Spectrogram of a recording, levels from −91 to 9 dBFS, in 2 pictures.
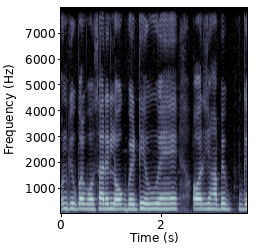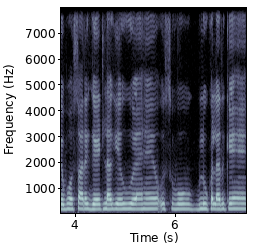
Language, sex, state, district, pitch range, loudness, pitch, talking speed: Hindi, female, Uttar Pradesh, Gorakhpur, 195-200 Hz, -18 LUFS, 200 Hz, 195 wpm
